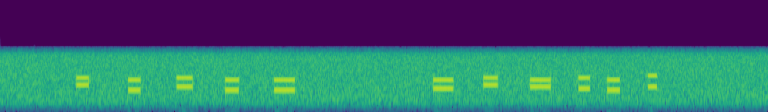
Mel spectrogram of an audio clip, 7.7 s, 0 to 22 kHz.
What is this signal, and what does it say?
DTMF, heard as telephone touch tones, dialled by hand, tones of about 150 ms, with phone line noise. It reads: 01811 407519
